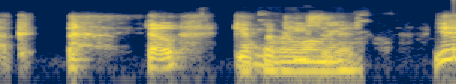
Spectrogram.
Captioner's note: laughs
